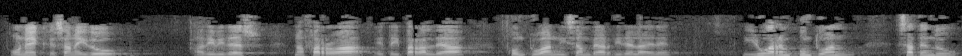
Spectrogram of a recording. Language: Basque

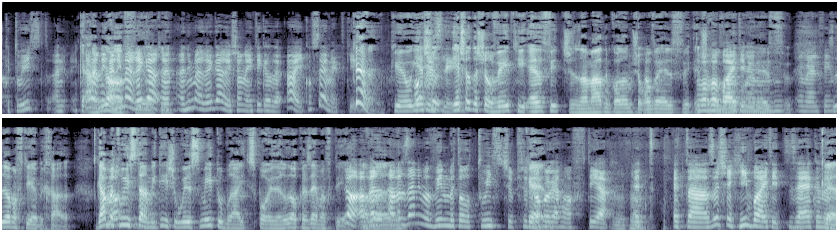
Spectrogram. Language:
Hebrew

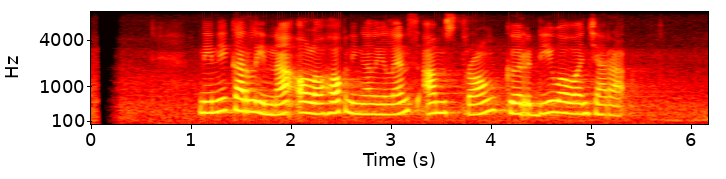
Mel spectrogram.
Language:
Sundanese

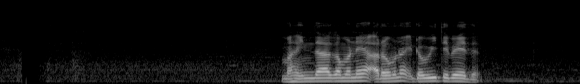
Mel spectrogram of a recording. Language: Sinhala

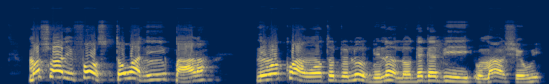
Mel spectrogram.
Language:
Yoruba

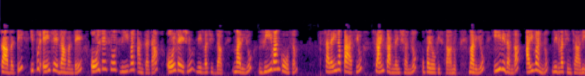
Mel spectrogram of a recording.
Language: Telugu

